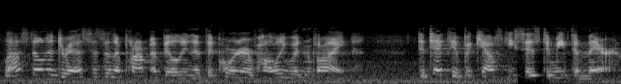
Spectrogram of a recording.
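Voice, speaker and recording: A woman's voice: sits low, brisk. An efficient woman dispatcher in a period crime game. She relays messages formally and matter-of-factly through a dull, noisy police radio line. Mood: businesslike. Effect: police radio or telephone.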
